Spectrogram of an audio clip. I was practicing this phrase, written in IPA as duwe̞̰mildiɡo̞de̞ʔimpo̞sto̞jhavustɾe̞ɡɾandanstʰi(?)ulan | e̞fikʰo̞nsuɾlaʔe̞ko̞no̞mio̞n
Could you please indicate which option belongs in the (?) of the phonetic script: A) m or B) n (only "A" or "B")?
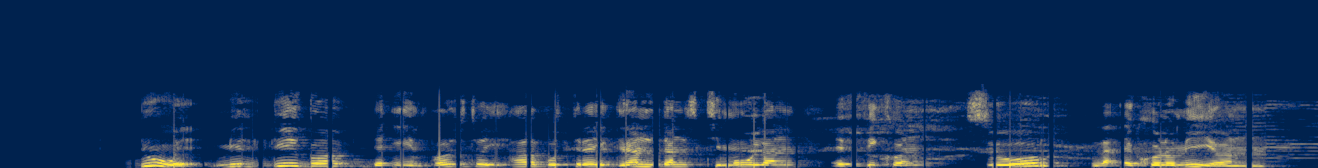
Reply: A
